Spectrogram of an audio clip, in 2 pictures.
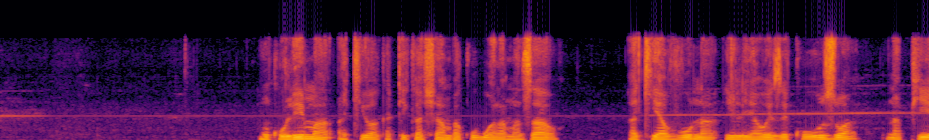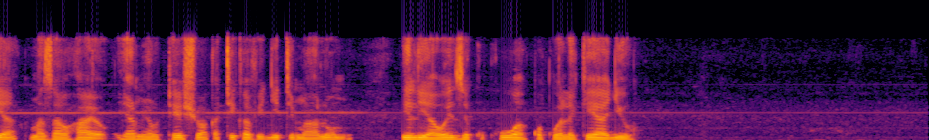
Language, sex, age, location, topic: Swahili, male, 18-24, Dar es Salaam, agriculture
